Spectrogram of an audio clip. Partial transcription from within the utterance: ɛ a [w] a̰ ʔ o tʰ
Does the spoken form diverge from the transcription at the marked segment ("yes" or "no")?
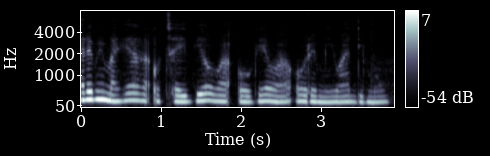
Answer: yes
